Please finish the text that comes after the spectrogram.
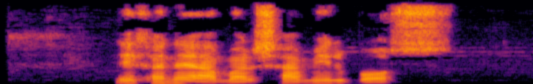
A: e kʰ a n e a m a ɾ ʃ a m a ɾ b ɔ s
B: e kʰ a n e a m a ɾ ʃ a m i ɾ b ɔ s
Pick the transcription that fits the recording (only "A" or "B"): B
